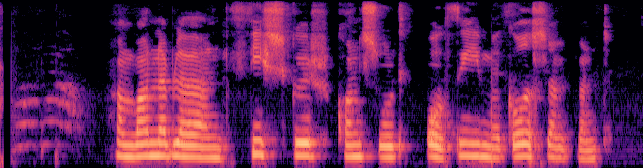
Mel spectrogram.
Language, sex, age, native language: Icelandic, male, 11, Icelandic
